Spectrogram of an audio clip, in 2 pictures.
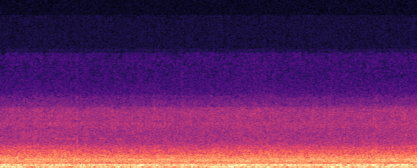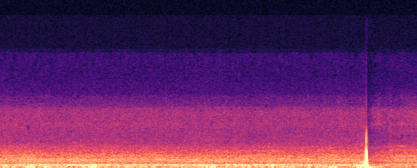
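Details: Honey bees in flight around a kept hive in open weather make a continuous, even, low drone with a deeper tone and its higher octave. A single sharp click sounds near the end.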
